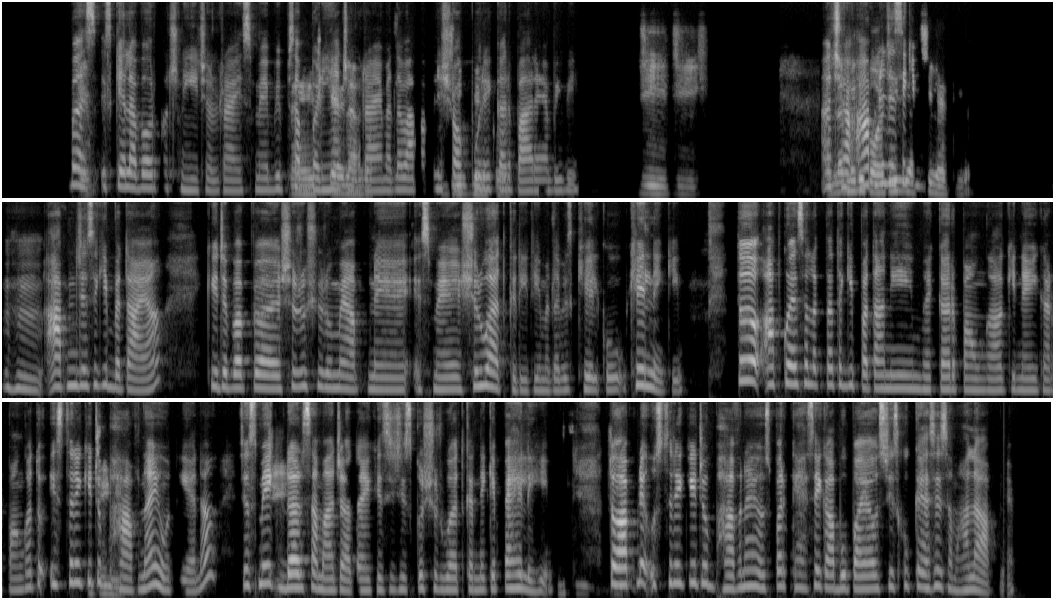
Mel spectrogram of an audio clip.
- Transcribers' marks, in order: in English: "गेम"; tapping; in English: "बॉडी"
- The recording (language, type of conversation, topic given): Hindi, podcast, नया शौक सीखते समय आप शुरुआत कैसे करते हैं?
